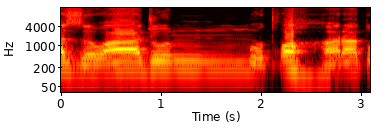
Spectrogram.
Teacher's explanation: جیم کو ہم نے میم سے ملانا ہے، میم مشدد ہے، غنہ کریں گے۔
